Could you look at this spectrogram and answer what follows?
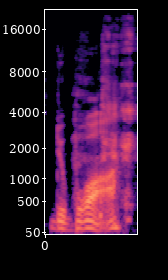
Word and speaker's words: Dubois: We've got Dubois. That's Dubois.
